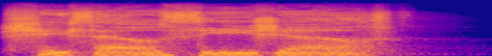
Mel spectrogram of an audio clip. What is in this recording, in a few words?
Male Naga Play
